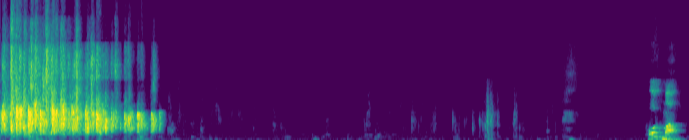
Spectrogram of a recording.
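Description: An audience at a school Turkish national anthem recitation contest in Bursa applauds to welcome a vocational high school student to the stage; a dense burst of clapping lasts about three seconds, then quiet with faint stirring and brief voices.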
